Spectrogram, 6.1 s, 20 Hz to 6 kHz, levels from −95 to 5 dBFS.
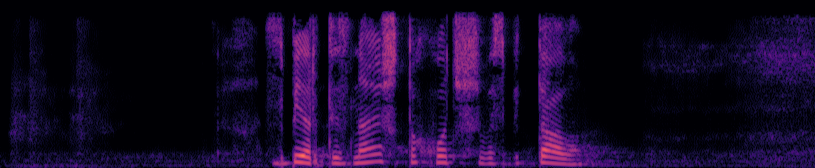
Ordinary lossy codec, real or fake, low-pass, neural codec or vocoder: none; fake; 5.4 kHz; codec, 16 kHz, 4 kbps, X-Codec, WavLM features, trained on Multilingual LibriSpeech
